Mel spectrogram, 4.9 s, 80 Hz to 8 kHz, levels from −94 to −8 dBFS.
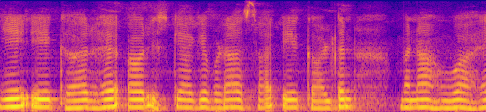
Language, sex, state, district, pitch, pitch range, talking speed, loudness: Hindi, female, Uttar Pradesh, Lalitpur, 200 Hz, 195-210 Hz, 160 wpm, -17 LUFS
